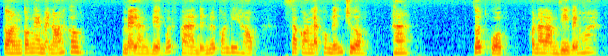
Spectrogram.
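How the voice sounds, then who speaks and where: A woman voicing a hardworking middle-aged mother who scolds her daughter with sharp, demanding questions, in a husky voice. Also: medium pitch, moderate pace, close to an everyday voice. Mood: scolding.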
